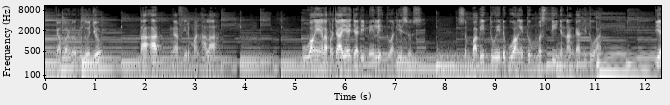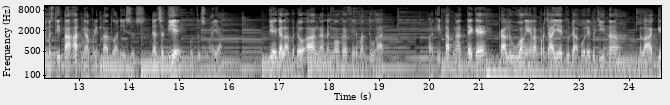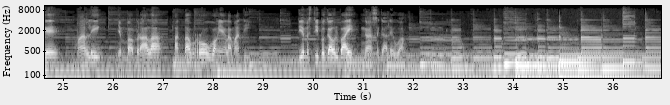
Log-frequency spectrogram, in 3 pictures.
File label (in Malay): good news melayu tanjung raja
